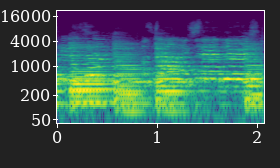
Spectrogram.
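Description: A group of voices singing a musical-theatre number together, several held notes changing every half second or so, with a short break about a second in.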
